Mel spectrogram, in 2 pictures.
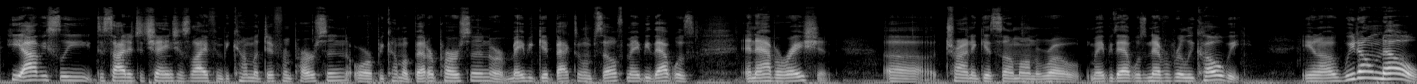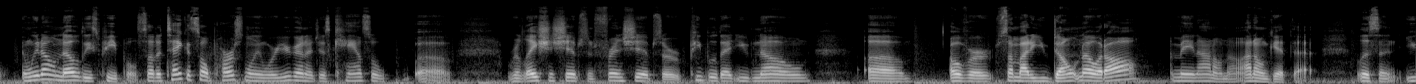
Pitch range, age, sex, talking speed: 135-165 Hz, 40-59, female, 195 wpm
